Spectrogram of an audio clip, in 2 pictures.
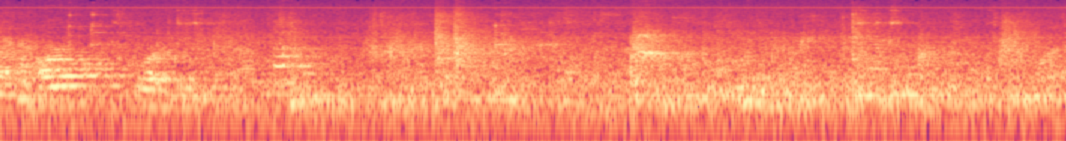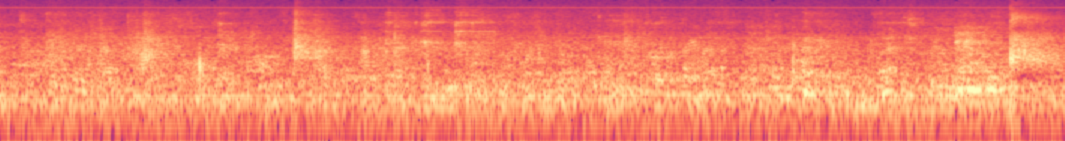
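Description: An orchestra plays in a large echoing hall.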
